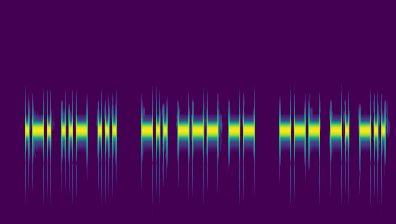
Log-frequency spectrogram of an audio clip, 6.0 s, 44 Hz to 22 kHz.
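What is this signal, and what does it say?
Morse code, heard as a keyed tone, about 22 wpm, 600 Hz. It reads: RUS DOM OND
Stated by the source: Morse practice of short Danish words at 22 wpm, from CW med Gnister.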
